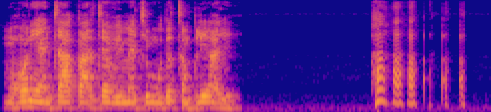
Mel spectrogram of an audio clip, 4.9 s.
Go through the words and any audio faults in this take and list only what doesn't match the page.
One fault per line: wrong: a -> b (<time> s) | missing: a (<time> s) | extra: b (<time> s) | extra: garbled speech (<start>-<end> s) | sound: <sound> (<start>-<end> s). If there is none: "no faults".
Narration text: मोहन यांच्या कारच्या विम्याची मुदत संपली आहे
sound: laugh (3.7-4.7 s)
